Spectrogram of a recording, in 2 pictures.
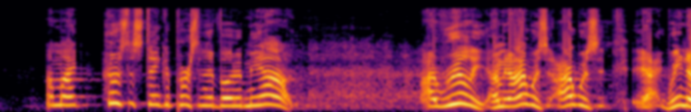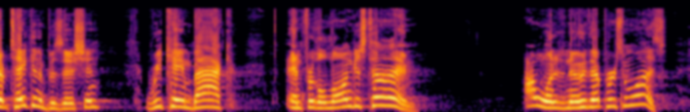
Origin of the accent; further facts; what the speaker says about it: Florida, United States; my wife and I grew up in Florida, but I was in Texas in seminary.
